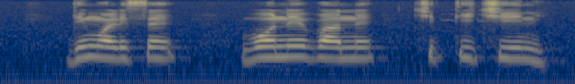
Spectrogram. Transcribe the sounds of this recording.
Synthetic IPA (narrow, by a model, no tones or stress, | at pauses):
d̪iŋwaɺisɛ | βɔnɛβanɛ | t͡ʃʰitʼit͡ʃʰiːni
